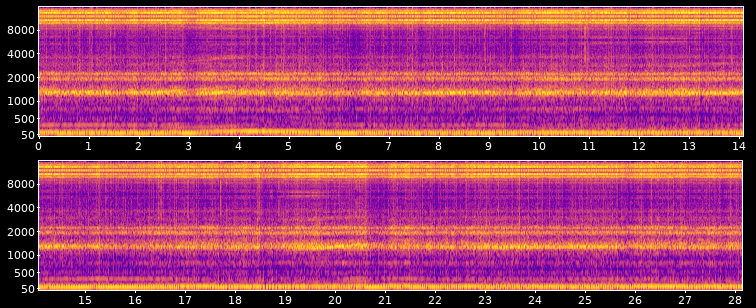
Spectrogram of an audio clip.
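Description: Motorcycle engine running steadily while riding along at an even speed, its pitch rising briefly a few seconds in.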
